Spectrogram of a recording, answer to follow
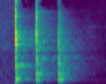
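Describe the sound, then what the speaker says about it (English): Three sharp hammer blows drive a plate rack back into a kitchen cabinet, evenly spaced about a third of a second apart, each a loud close knock with a short ringing decay. "you gotta hammer it back in"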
